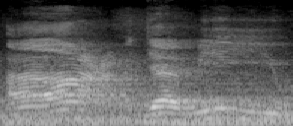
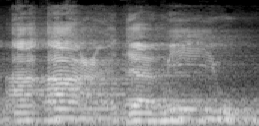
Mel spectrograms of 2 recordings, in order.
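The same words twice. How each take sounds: First: The opening vowel is held long, for two beats. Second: The opening vowel is short, with separate glottal stops. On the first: The speaker calls it right. "cara bacanya adalah panjang dua harkat" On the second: The speaker calls it wrong. "kita bacanya enggak a'jamiyu"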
